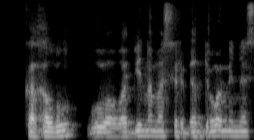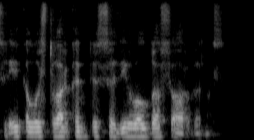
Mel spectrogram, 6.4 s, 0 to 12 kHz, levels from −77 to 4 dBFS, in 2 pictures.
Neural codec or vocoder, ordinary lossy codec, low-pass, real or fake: codec, 32 kHz, 1.9 kbps, SNAC; MP3, 64 kbps; 10.8 kHz; fake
